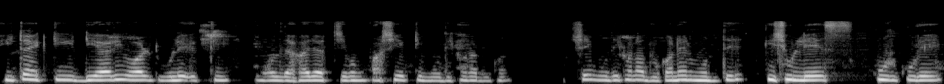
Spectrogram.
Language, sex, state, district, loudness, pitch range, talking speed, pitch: Bengali, male, West Bengal, North 24 Parganas, -16 LUFS, 185-210 Hz, 140 wpm, 195 Hz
